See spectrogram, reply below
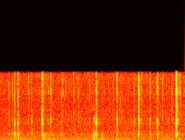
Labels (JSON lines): {"label": "ambient", "recorder": "HydroMoth"}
